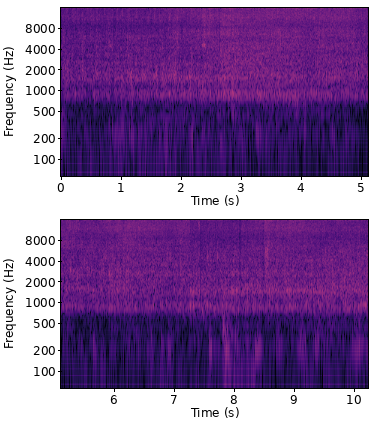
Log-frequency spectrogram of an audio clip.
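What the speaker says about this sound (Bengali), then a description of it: "এই মাছটা ভালোভাবে মশলা করে ভেজে নেব" Puti fish coated in spices fry in a pan with tomato and garlic, a loud, continuous sizzle and hiss close up, with occasional soft stirring and no voices.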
